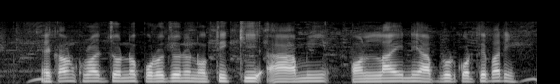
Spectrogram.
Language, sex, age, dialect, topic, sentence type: Bengali, male, 18-24, Jharkhandi, banking, question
